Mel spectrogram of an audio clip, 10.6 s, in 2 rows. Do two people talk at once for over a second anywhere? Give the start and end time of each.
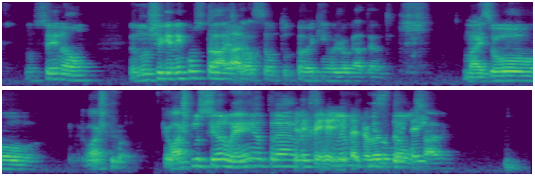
8.3-9.6

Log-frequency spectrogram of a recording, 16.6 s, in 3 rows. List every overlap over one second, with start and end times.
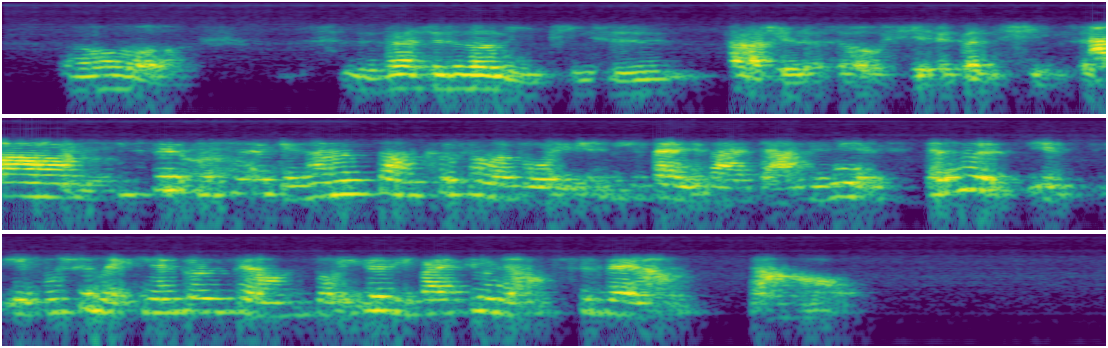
5.4-6.8

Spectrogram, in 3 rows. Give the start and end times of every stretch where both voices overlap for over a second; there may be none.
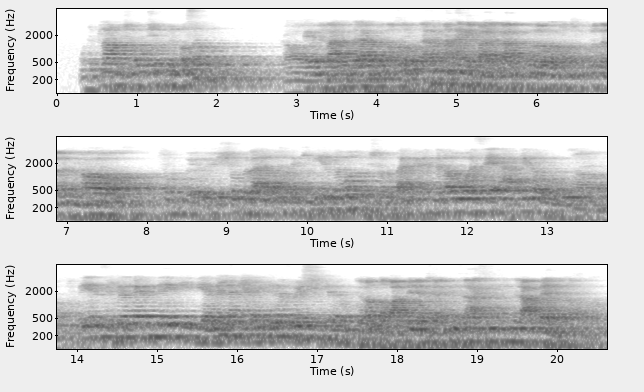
3.1-4.4

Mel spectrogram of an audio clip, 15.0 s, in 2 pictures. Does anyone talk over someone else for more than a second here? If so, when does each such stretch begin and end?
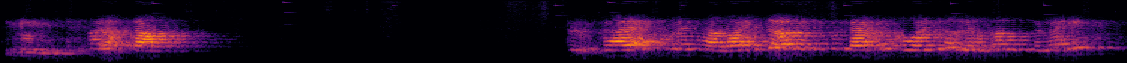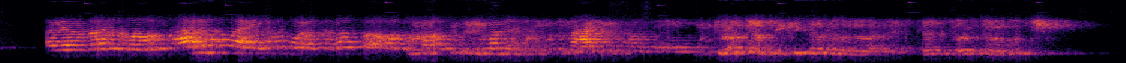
10.2-11.7

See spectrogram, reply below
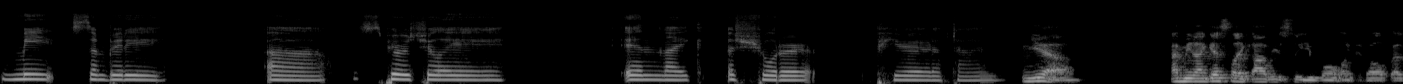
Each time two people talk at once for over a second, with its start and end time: none

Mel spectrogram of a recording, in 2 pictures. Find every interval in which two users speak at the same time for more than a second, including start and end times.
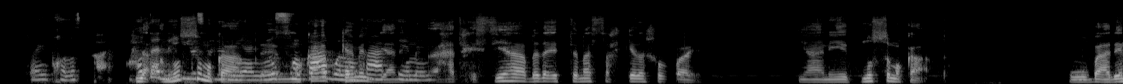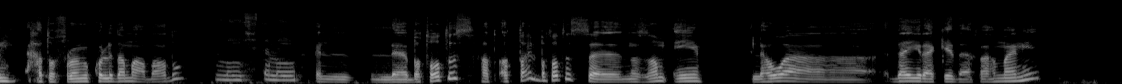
1.4-4.3

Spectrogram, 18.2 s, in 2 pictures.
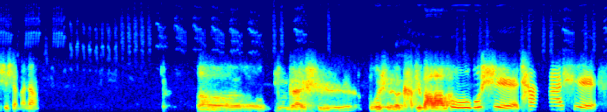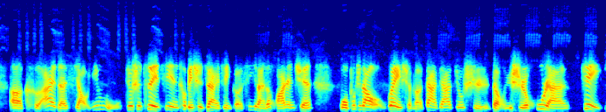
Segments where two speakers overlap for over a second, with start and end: none

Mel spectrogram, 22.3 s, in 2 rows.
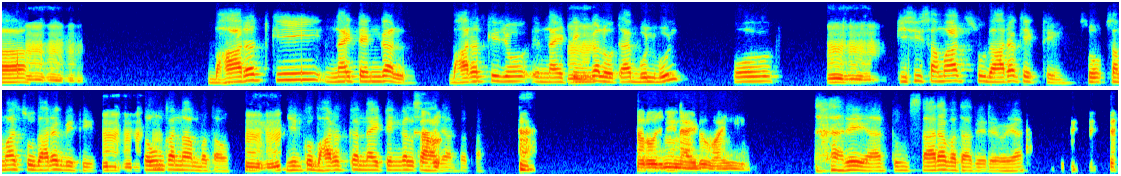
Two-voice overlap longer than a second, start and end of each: none

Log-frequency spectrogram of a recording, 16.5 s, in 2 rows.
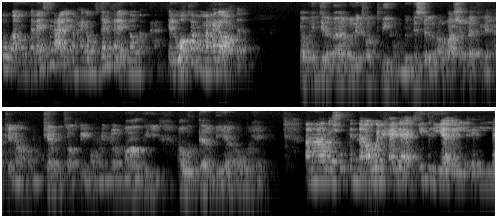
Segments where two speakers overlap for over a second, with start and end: none

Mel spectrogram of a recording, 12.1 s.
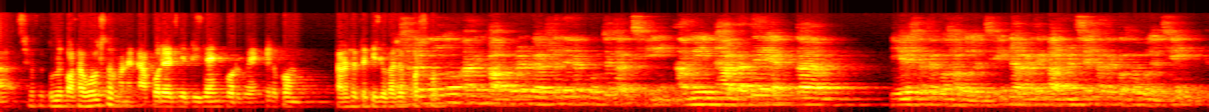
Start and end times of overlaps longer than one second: none

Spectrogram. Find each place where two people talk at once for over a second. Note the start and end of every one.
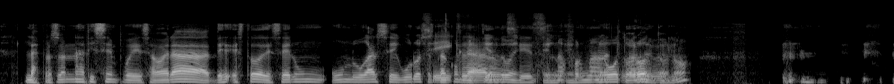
4.2-6.8

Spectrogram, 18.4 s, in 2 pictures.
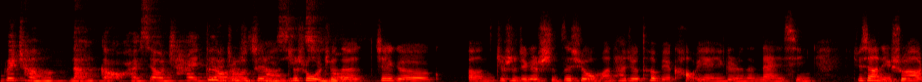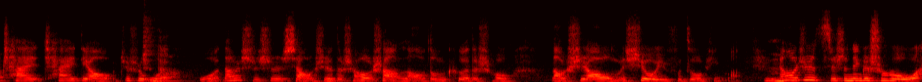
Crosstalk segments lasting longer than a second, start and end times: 2.1-3.6

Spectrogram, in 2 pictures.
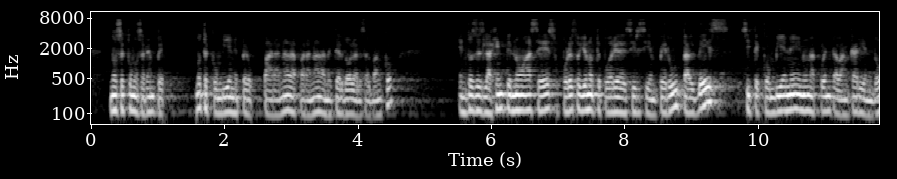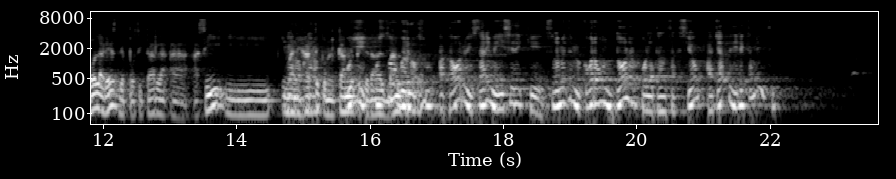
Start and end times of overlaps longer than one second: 15.6-16.9

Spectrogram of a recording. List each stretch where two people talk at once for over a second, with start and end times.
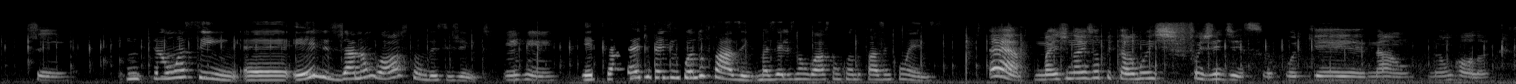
none

